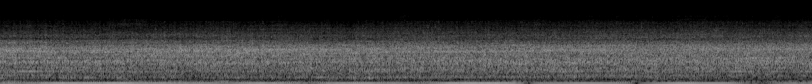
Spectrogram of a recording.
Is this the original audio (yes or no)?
yes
